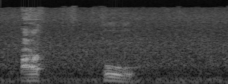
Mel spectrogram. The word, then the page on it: atpu: Aneityum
